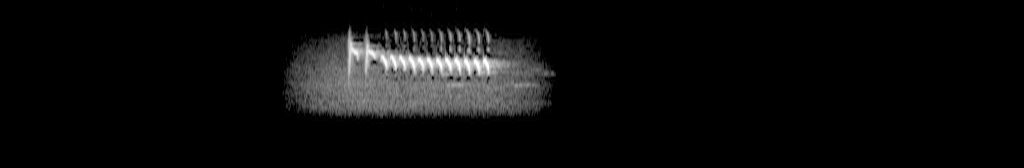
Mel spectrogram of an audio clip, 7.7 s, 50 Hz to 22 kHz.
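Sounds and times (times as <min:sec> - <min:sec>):
Eurasian blue tit calling: 0:02.6 - 0:03.8.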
